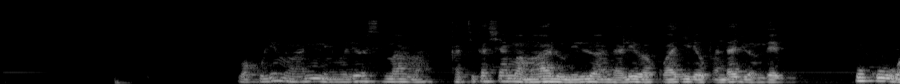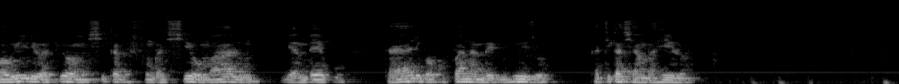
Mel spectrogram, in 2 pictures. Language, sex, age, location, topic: Swahili, male, 18-24, Dar es Salaam, agriculture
